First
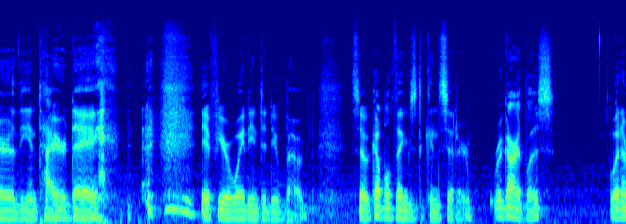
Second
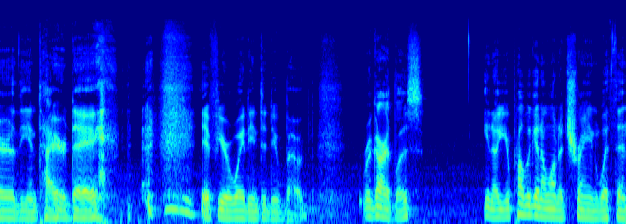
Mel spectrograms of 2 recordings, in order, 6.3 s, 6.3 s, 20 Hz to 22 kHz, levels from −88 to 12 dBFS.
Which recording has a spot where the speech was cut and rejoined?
second; 2 cuts; at 3.5 s, 4.7 s

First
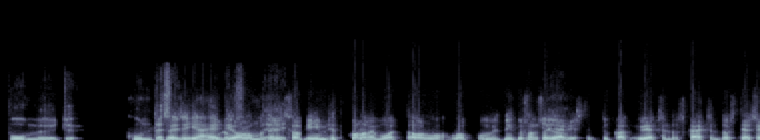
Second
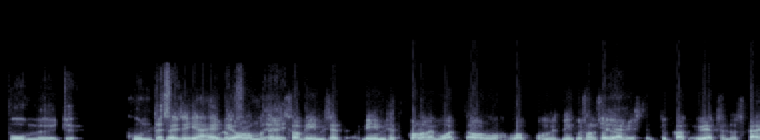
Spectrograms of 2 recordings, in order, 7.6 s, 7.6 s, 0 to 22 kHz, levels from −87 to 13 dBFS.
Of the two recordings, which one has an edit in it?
first; 1 cut; at 3.0 s

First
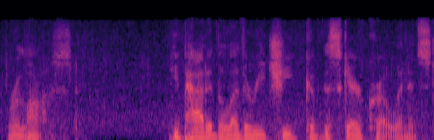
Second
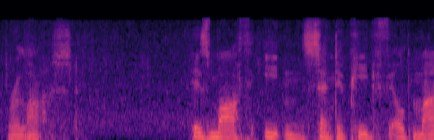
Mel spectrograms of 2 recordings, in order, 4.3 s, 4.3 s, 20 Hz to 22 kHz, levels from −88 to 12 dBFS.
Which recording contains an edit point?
first; 1 cut; at 1.7 s

